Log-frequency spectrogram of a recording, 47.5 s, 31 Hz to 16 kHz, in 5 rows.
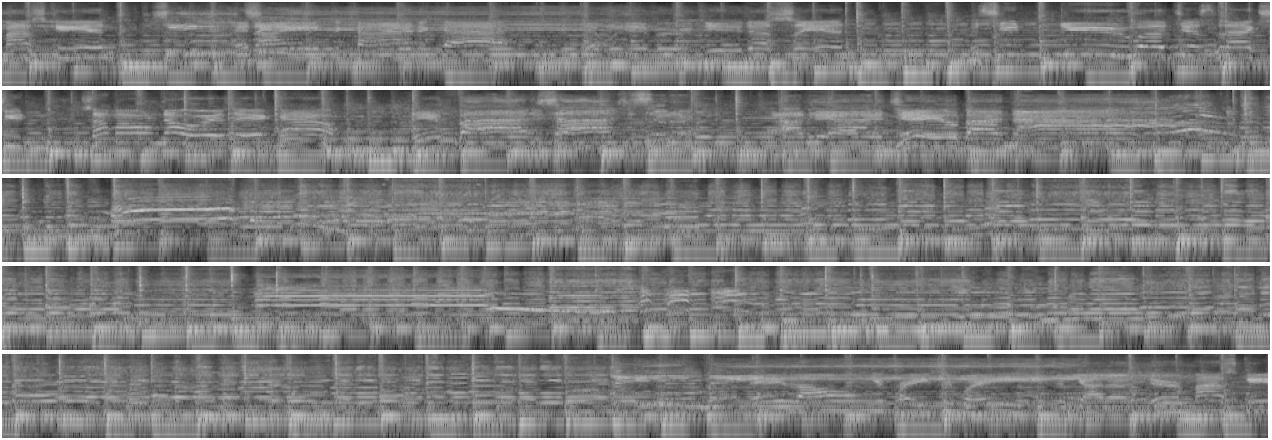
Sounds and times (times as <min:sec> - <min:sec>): Singing: 0:00.0 - 0:06.2, 0:12.6 - 0:18.6, 0:42.6 - 0:47.5
Bluegrass: 0:00.0 - 0:47.5
Bowed string instrument: 0:00.0 - 0:47.5
Guitar: 0:00.0 - 0:47.5.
